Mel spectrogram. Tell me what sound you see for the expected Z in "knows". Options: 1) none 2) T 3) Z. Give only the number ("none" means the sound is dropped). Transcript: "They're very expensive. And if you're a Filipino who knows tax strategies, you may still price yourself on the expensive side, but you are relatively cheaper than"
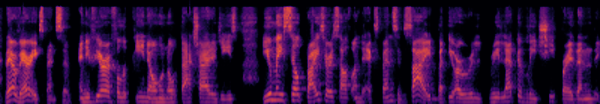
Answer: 1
